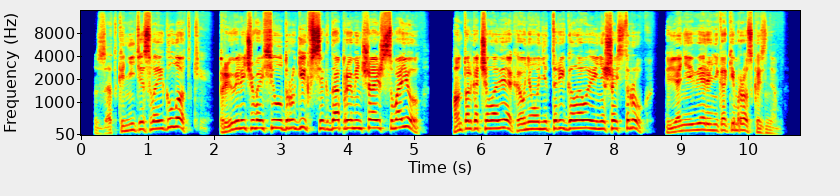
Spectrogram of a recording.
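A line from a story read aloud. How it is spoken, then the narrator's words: Indignant shout. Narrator (Russian): Возмущенный Чэнь Да закричал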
